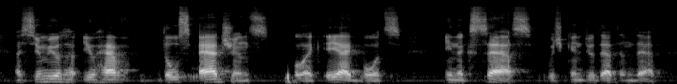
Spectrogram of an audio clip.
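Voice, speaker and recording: A man with a non-native accent talks at a fairly slow pace. The sound is dry and close, with no echo. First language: not English. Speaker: tech panelist. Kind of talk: panel discussion. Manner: halting.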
